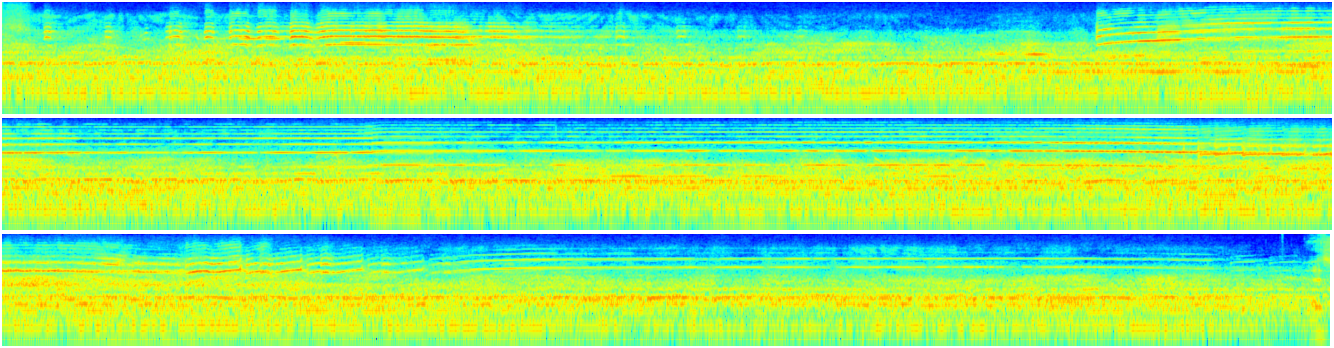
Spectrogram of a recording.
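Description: Screaming guitar feedback from a guitarist's pedal wired the wrong way round during a live performance, loud continuous wailing tones that slide and swoop in pitch over a dense sustained band, lasting throughout.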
